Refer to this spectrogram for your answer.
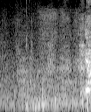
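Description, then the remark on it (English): Heavy, rapid panting in quick rhythmic breaths, dog-like and fairly steady, ending in a slightly louder burst with a brief thin whine. “He's panting.”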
